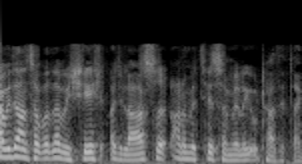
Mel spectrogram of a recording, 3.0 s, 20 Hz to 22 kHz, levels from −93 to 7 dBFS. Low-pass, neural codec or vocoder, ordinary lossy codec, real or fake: 7.2 kHz; codec, 16 kHz, 2 kbps, X-Codec, WavLM features, trained on Multilingual LibriSpeech; AAC, 32 kbps; fake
